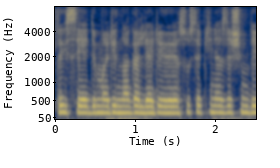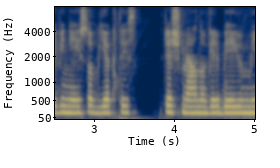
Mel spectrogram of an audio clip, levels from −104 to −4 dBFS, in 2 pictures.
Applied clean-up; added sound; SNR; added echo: neural mask model DeepFilterNet 3.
